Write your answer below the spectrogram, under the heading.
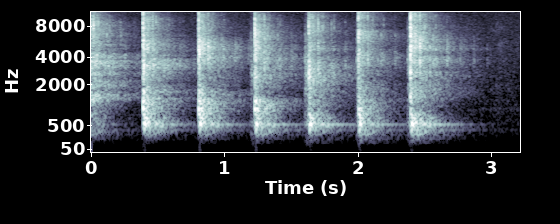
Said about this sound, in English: See how easy that is? And the thing is you don't stop clapping when you start singing.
